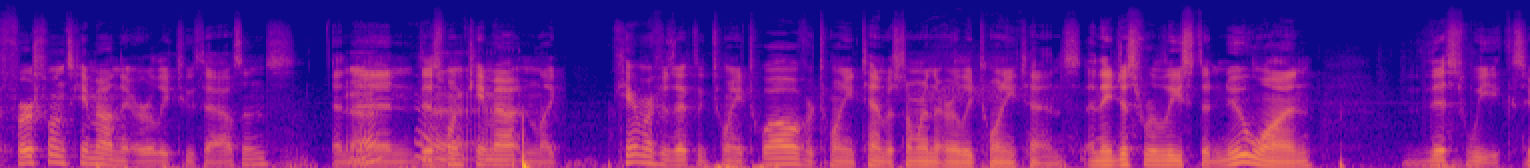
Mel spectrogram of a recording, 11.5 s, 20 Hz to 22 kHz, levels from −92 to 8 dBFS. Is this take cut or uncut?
uncut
